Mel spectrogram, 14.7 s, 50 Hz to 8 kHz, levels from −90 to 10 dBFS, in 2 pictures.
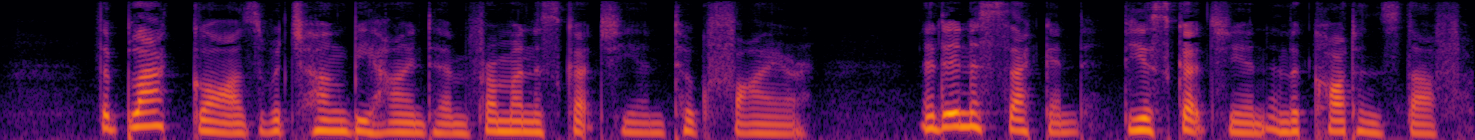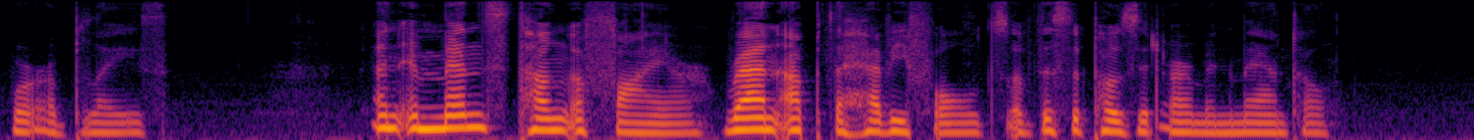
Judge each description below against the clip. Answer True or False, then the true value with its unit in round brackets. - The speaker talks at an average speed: True (160 wpm)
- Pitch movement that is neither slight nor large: True (3.6 semitones)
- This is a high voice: False (170 Hz)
